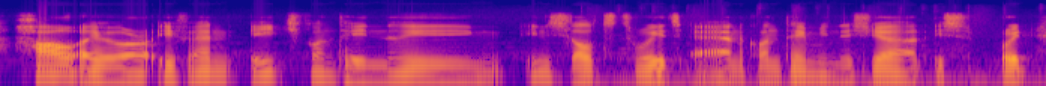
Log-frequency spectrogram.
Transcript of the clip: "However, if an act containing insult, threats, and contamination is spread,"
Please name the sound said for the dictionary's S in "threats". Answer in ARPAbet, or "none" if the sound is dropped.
none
